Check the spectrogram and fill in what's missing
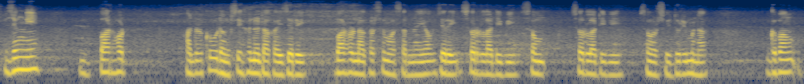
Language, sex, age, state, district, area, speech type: Bodo, male, 18-30, Assam, Chirang, urban, spontaneous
